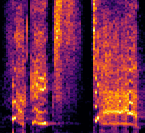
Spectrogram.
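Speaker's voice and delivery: very high, drawn-out scream; screaming at drivers. Retold or imitated. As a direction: reenact screaming at traffic to halt. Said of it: "screaming at people to stop".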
